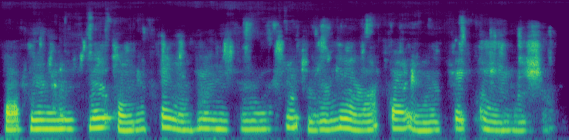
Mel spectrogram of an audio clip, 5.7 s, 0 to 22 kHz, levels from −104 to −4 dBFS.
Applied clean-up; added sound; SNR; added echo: neural mask model Resemble Enhance denoiser.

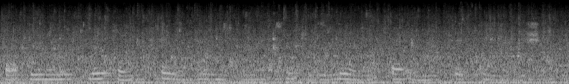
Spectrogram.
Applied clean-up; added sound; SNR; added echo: none; Stream / Trickle, dribble; -3 dB; none.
